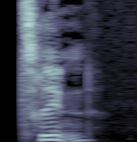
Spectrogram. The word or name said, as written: trind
